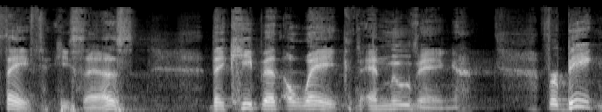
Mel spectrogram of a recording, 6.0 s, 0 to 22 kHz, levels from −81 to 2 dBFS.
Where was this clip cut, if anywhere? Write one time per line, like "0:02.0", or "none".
0:03.6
